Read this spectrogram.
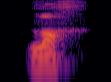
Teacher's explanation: It is essentially a velar fricative, we say in linguistic language.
